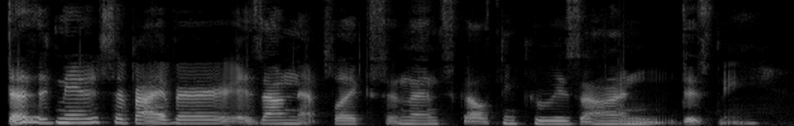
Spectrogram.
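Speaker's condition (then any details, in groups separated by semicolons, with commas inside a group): Cerebral palsy; spastic legs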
